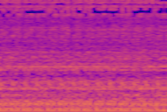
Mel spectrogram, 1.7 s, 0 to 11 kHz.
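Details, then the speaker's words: Nissan Tiida/Versa misfiring with no fault code, injector 4 disabled with a scan tool: a steady but slightly lumpy low idle that does not change, so cylinder 4 is the dead, misfiring cylinder. "see nothing is happening injector number four i disable it again is happening to the engine performance so the problem is from cylinder number four"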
